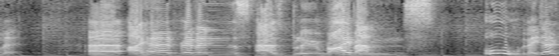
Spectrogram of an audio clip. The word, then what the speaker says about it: Blue Riband: Everyone, if you ask someone what are those chocolates called, people will say blue ribbons, but it's not pronounced like that. It's blue ribands. Blue ribands. It's totally different.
